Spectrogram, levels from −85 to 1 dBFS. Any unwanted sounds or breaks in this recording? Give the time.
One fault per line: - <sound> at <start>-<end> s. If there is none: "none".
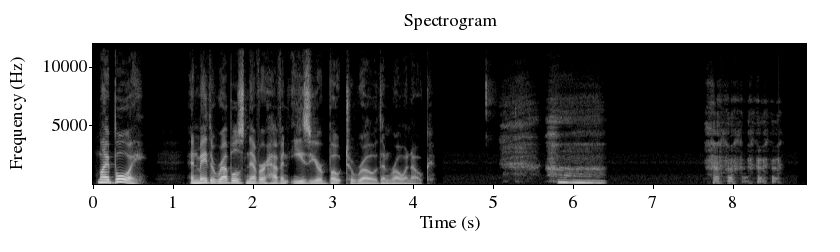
- sigh at 4.9-6.5 s
- laugh at 7.6-8.7 s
